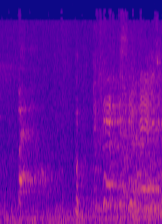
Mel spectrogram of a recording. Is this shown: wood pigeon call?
no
